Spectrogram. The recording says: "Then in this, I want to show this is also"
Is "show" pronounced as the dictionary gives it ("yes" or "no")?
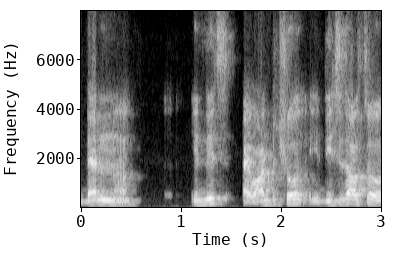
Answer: yes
